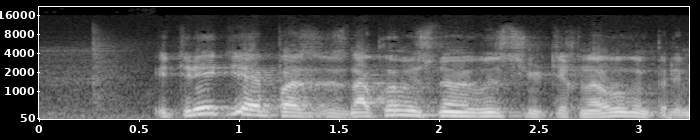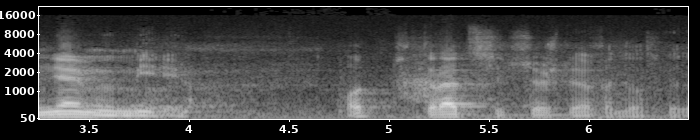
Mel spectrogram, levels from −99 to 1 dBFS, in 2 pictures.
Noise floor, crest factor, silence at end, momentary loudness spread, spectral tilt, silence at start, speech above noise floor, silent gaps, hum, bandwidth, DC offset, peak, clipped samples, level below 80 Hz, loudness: -45 dBFS; 16 dB; 0 s; 16 LU; -6.5 dB/octave; 0.05 s; 25 dB; none; none; 11 kHz; under 0.1%; -4 dBFS; under 0.1%; -46 dBFS; -19 LUFS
